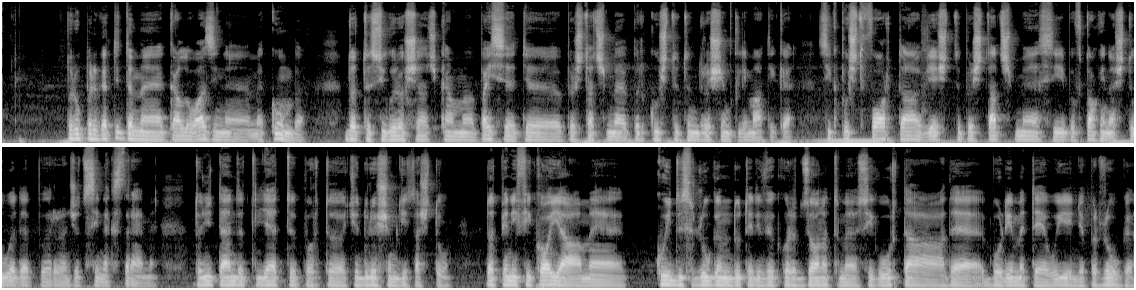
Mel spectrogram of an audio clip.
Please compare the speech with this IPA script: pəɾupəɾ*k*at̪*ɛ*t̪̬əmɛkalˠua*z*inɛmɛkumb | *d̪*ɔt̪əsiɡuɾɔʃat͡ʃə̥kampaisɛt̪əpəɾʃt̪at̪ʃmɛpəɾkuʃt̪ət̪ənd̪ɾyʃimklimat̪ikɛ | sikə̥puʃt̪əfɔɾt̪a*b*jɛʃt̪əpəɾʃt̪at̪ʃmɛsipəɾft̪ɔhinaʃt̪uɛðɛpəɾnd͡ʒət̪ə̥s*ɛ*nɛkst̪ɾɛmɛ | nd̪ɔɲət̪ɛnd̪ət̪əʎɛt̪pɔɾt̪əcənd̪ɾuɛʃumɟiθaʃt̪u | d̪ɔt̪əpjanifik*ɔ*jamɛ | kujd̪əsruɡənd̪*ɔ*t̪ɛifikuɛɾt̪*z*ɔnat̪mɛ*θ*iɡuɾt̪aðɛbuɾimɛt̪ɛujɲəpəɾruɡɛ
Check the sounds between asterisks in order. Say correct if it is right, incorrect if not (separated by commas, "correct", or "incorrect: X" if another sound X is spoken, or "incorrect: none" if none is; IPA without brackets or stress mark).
incorrect: ɡ, incorrect: i, correct, correct, incorrect: v, incorrect: i, correct, incorrect: u, correct, incorrect: s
